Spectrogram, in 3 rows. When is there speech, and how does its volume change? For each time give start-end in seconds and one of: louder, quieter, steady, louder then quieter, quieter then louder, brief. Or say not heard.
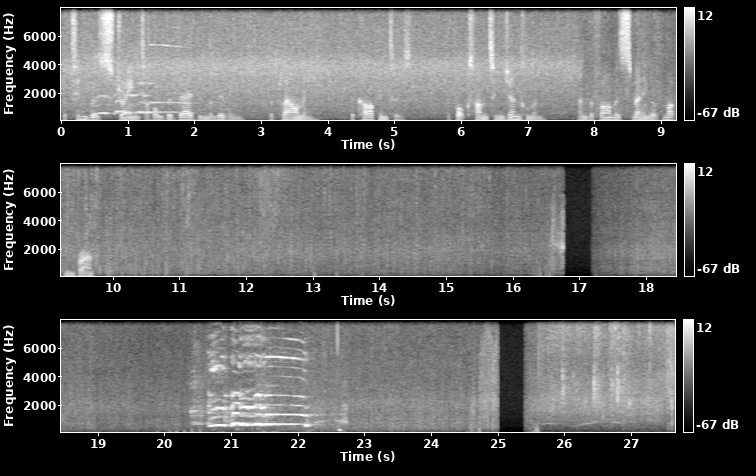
0.0-9.7 steady.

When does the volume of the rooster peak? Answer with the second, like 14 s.
21 s.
